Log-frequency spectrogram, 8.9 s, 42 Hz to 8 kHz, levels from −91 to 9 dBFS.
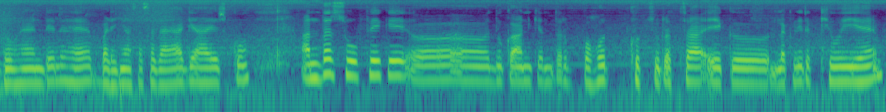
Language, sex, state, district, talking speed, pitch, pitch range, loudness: Hindi, male, Madhya Pradesh, Katni, 155 wpm, 175 Hz, 160-185 Hz, -15 LUFS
